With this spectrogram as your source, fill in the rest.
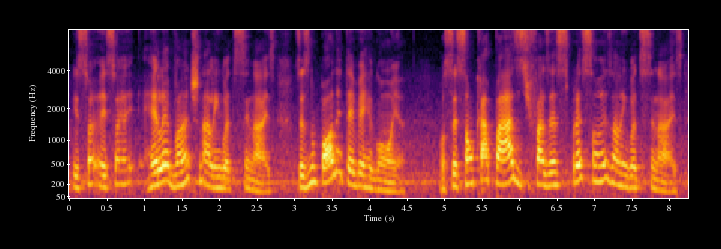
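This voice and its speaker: Creaky-voiced patient sign language teacher. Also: mid-range voice, a little hiss or hum. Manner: patient, explanatory, demonstrating step by step. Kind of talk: recorded distance-learning lecture. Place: educational video studio.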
